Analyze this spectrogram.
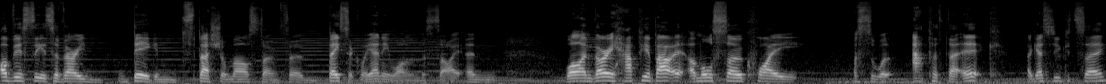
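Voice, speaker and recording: Over background music, the speaker talks at a fairly quick pace with lively intonation and big swings in loudness. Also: man, medium pitch for a man. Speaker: speedrunner. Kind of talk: casual talk to camera. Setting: fuzzy home microphone.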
